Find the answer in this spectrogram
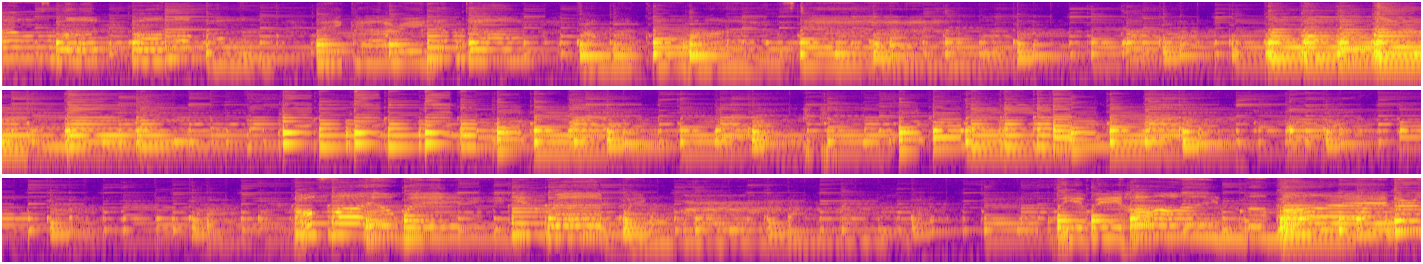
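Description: Banjo played with a run of plucked notes between sung verses of a folk song, with a woman's singing voice returning near the end.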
